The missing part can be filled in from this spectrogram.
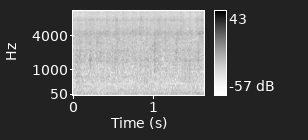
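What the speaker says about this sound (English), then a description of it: "It's very rainy this morning. Very, very rainy." Heavy morning rain falls outside in Grandin, St. George as a dense, steady hiss of drops on surfaces, loud and unbroken, with no talking.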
